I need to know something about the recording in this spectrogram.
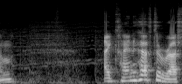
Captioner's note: audible inhale 2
